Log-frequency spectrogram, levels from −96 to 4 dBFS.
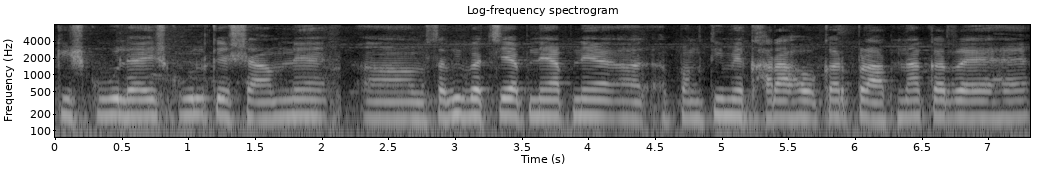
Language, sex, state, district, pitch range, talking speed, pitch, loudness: Hindi, male, Bihar, Gopalganj, 170-180 Hz, 170 wpm, 175 Hz, -36 LUFS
